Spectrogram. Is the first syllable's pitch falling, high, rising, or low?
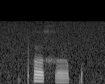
high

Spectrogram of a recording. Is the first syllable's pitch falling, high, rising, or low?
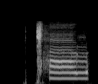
high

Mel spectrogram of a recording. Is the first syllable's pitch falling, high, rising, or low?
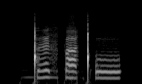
high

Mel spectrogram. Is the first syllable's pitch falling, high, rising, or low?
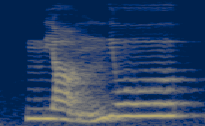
low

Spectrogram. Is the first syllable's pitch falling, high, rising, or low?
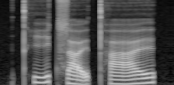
rising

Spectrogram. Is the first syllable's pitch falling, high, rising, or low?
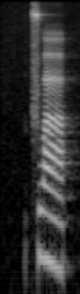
falling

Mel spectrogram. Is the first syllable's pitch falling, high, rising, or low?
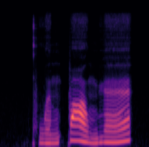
rising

